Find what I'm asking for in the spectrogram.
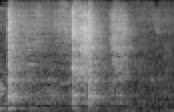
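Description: A metal frying pan is handled for tempering in a home kitchen, with two or three short clanks and scrapes of utensils against cookware, close and fairly loud.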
